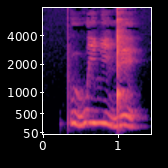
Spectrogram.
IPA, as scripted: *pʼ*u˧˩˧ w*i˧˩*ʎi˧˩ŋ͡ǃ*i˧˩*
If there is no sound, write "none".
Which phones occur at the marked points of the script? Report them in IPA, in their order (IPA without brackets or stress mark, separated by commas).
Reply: pʼ, i˧, e˧˩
